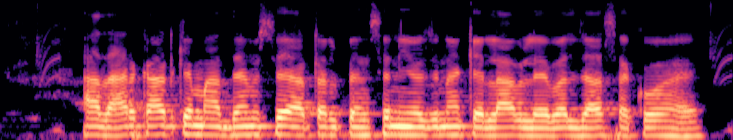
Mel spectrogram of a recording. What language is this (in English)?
Magahi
